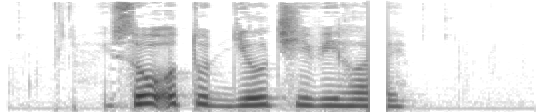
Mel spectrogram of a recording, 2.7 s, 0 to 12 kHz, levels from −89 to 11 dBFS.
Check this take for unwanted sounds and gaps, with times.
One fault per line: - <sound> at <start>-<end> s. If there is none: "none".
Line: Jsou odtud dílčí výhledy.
- dropout at 1.8-1.9 s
